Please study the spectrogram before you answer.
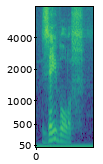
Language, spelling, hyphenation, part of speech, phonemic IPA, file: Dutch, zeewolf, zee‧wolf, noun, /ˈzeː.ʋɔlf/, Nl-zeewolf.ogg
- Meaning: 1. Atlantic wolffish (Anarhichas lupus) 2. wolffish, any member of the Anarhichadidae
